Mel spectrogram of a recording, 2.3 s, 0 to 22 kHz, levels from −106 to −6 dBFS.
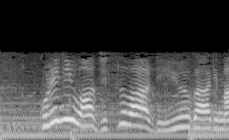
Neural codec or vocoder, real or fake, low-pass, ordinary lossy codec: none; real; 5.4 kHz; none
